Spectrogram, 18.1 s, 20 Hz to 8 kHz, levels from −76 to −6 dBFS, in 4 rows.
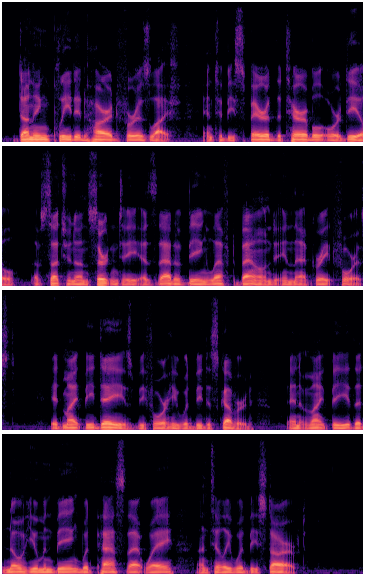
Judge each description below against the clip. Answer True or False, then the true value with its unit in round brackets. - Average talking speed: True (175 wpm)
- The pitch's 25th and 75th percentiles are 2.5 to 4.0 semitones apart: True (3.3 semitones)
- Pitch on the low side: True (80 Hz)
